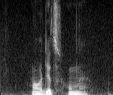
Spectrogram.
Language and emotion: Russian, neutral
